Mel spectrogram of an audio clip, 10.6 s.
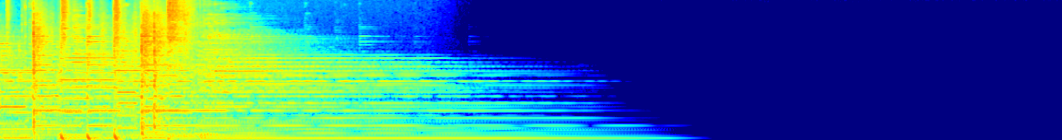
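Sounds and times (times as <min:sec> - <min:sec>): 
acoustic rock on-hold music: 0:00.0 - 0:06.4.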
